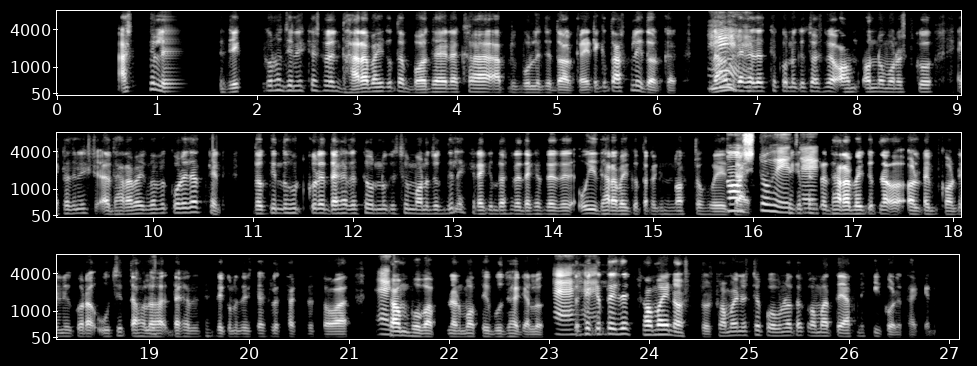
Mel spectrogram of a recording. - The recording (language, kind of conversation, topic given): Bengali, podcast, প্রতিদিন সামান্য করে উন্নতি করার জন্য আপনার কৌশল কী?
- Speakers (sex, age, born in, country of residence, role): female, 25-29, Bangladesh, Bangladesh, guest; male, 25-29, Bangladesh, Bangladesh, host
- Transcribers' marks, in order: none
